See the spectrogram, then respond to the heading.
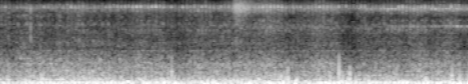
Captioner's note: engine noise; truck hydraulics hissing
